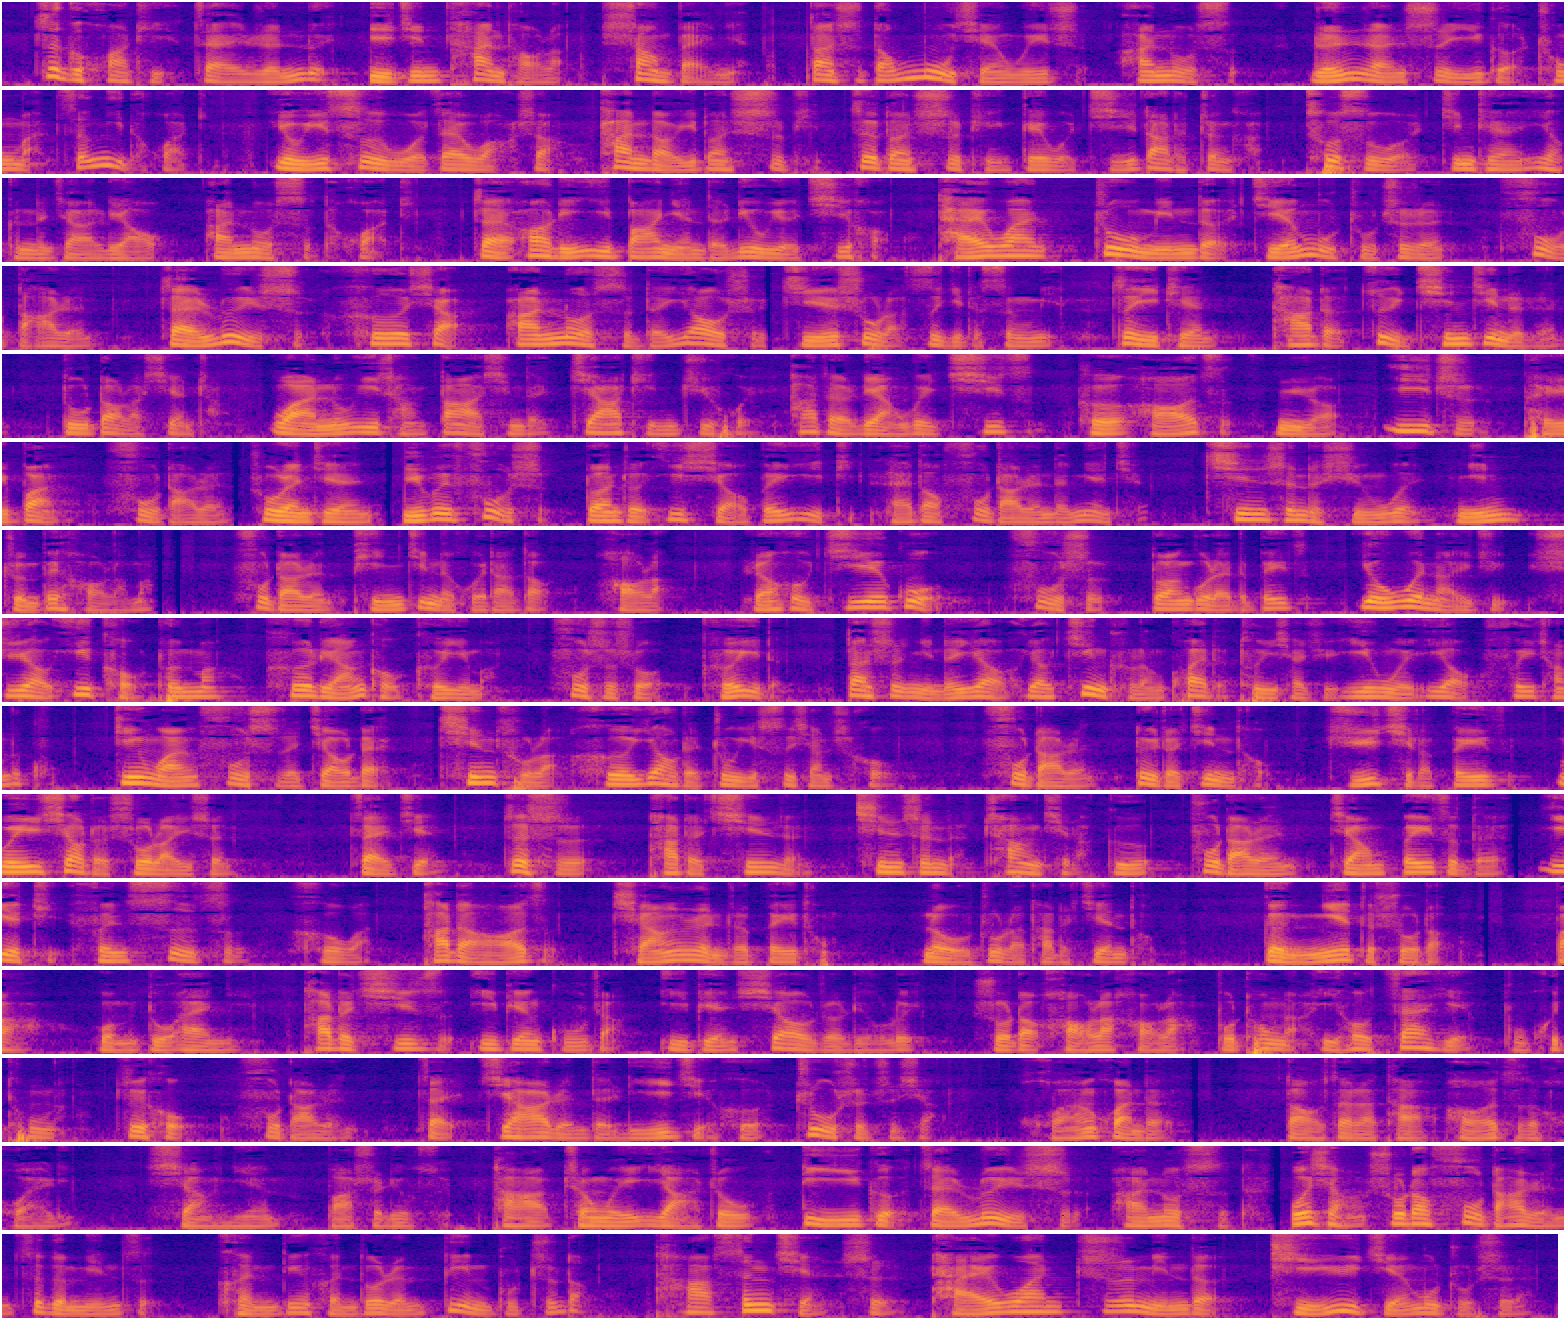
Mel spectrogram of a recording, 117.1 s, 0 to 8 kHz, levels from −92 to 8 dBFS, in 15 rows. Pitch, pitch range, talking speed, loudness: 115 Hz, 100-135 Hz, 245 characters per minute, -21 LUFS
